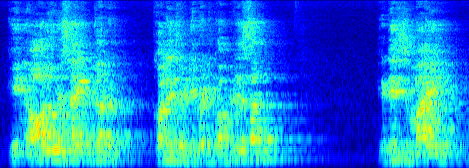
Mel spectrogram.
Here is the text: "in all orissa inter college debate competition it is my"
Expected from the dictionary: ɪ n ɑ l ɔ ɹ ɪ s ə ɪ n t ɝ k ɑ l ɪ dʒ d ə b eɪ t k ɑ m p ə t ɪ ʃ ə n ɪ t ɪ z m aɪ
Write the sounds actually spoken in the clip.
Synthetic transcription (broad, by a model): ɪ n ɑ l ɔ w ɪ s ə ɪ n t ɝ k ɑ l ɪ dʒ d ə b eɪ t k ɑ p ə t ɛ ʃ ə n ɪ t ɪ z m aɪ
